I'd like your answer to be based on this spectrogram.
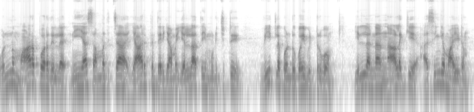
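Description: A man's voice: mid-range voice, lo-fi sound, natural voice. A man voicing a cruel male villager who threatens a young woman harshly.

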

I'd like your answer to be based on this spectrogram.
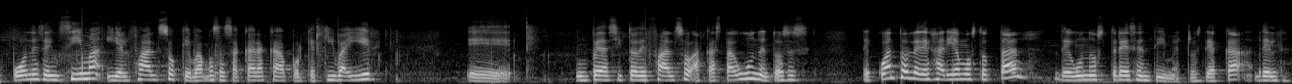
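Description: A woman's voice: medium pitch, darkish tone. Chatty woman teaching pattern cutting. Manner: chatty, talks to viewers by name and asks "¿sí?" often. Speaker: sewing teacher. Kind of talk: live pattern-making lesson. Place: sewing workshop, at a cutting table.

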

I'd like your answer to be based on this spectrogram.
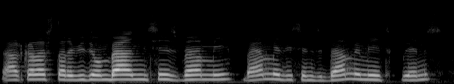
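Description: A woman hosts a gaming channel, casually commenting as she plays and breaking into exasperated exclamations. Her fairly high voice is flat and quick, and the recording sounds muffled.

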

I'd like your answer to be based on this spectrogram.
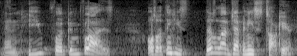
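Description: A man's voice: sing-song, moderate pace. A man giving a casual, rambling comic book review, swearing often and laughing as he goes. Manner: rambling, laughing, profane, with sudden jumps in pitch.

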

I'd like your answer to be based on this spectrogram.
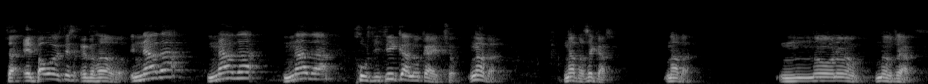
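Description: A man's voice: fairly high pitch, animated, brisk, darkish tone. A man with an accent from Spain, doing crude, sarcastic reaction commentary as a streamer. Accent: Spain Spanish. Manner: foul-mouthed, sarcastic, mocking. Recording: echoey room, dull lo-fi sound.

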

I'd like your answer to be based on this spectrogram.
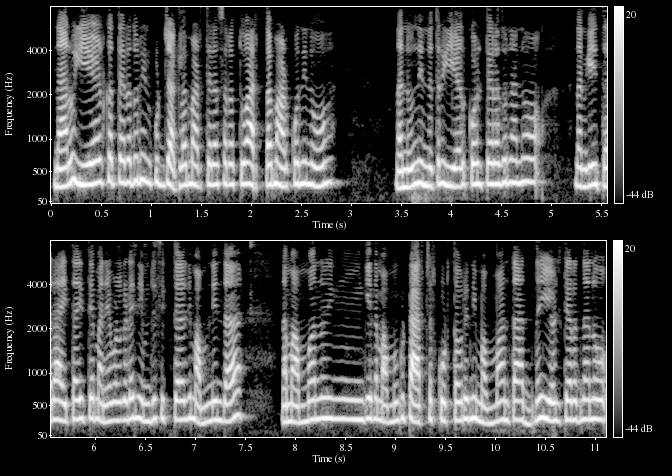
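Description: Woman as an indignant young wife, rapid complaining, high warm voice, dull lo-fi recording. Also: level tone, natural voice. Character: young wife fighting with husband over mothers. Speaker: wife in a family skit. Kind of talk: village comedy skit acting.

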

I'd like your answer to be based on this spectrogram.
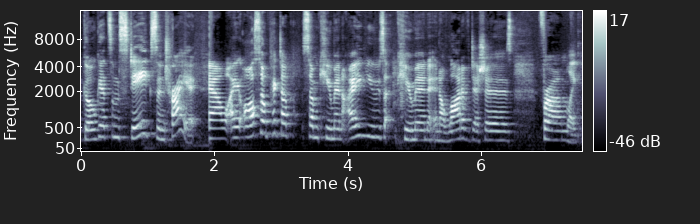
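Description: A woman in her thirties from Indiana, chatting upbeat at home through a grocery haul vlog, with quick asides. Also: fairly high pitch, sharp tone, roomy sound. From Indiana, USA. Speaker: vlogger. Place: small room at home.

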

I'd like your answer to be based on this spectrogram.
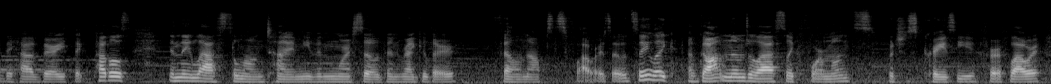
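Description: This houseplant vlogger, a man in his twenties, has a creaky, medium-pitched voice. Standing by an open window at home, he narrates a laid-back plant tour full of dry, mock-dramatic comments while passing truck traffic adds noise to the recording.

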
